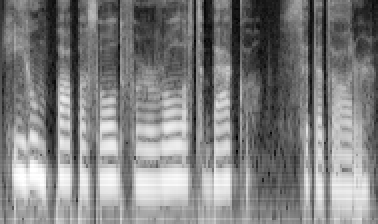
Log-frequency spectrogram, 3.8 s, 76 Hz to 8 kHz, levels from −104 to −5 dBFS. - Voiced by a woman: Yes, female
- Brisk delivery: No, average, 190 wpm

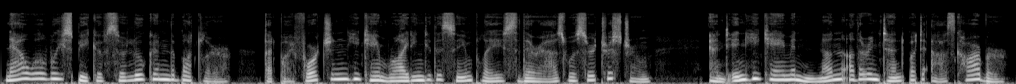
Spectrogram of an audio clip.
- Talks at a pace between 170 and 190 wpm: No, fast, 205 wpm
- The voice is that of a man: No, female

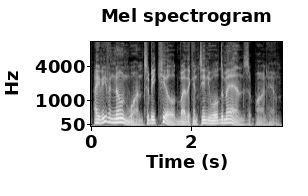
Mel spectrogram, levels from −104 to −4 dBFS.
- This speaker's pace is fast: Yes, fast, 220 wpm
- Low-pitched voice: Yes, low, 105 Hz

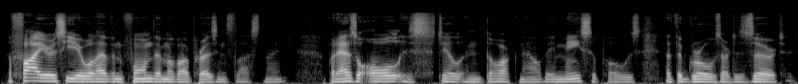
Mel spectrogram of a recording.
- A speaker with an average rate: No, fast, 210 wpm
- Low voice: Yes, low, 125 Hz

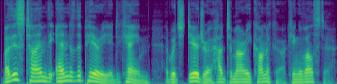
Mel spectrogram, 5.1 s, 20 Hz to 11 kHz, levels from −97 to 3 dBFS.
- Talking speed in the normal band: No, fast, 225 wpm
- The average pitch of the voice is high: No, low, 120 Hz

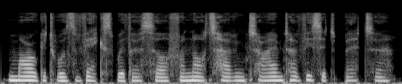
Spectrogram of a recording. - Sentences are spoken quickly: No, average, 180 wpm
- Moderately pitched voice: Yes, medium, 175 Hz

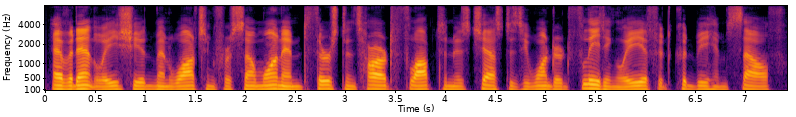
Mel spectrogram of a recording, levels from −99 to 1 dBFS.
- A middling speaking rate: Yes, average, 195 wpm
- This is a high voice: No, low, 115 Hz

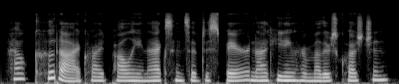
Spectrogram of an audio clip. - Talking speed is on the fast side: Yes, fast, 210 wpm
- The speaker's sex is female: Yes, female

